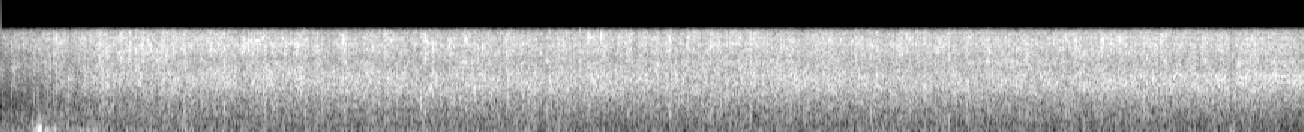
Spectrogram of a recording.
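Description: An audience applauds steadily for Christ Jesus during a Spanish-language sermon, a dense, even wash of clapping that holds at a constant loudness throughout without any voices rising above it.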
